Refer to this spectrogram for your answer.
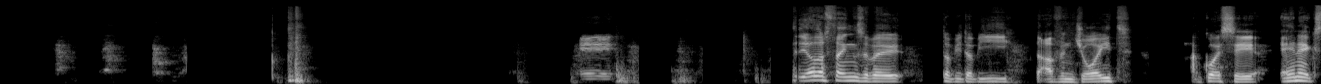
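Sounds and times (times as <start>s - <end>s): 
newly arrived dog barking in a house: 0.5s - 1.9s, 9.0s - 9.2s, 10.1s - 10.4s
speech: 8.0s - 13.2s.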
